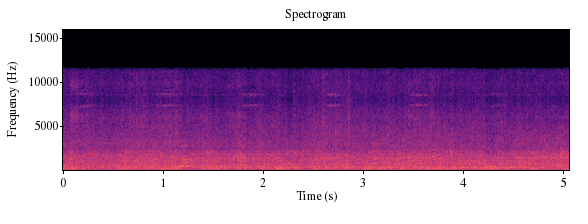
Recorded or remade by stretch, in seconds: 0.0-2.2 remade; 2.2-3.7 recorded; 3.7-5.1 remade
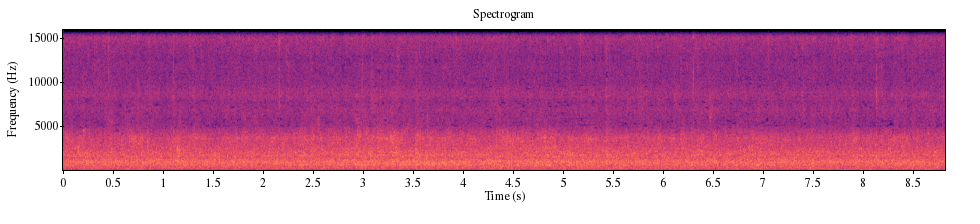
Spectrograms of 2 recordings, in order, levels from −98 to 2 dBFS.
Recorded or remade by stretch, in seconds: 0.0-4.1 remade; 4.1-7.7 recorded; 7.7-8.8 remade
